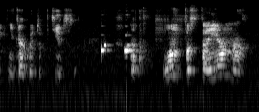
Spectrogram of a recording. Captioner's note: chirping sound of the camera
